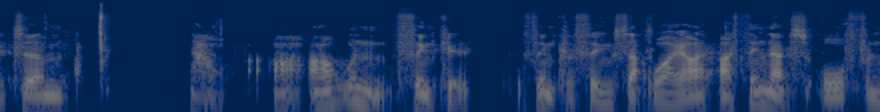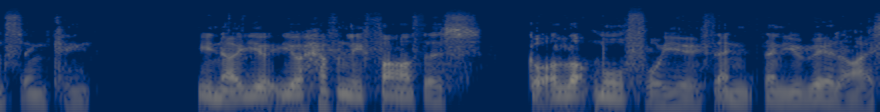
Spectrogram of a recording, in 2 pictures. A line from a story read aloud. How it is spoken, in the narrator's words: they so gently said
